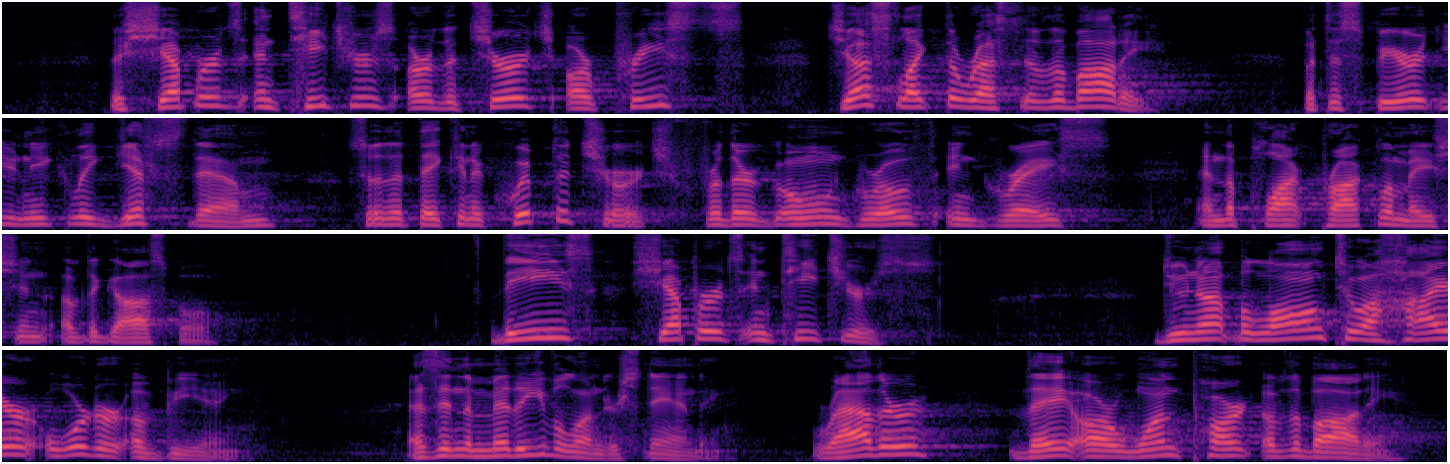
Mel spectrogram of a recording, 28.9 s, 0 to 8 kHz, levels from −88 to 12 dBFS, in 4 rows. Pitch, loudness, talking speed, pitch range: 175 Hz, -31 LUFS, 140 wpm, 145-200 Hz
